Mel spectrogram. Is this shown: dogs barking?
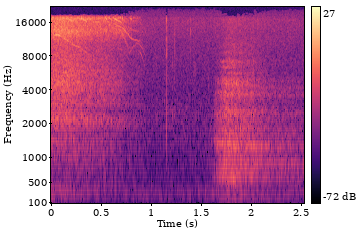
no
